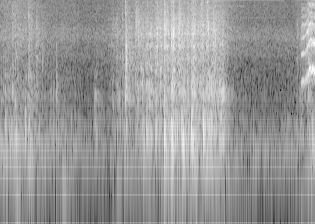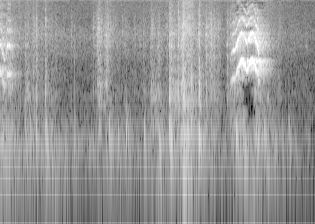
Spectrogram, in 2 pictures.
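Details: Newly hatched baby cockatiel chick: two short, raspy, wavering chirps near the middle and end, separated by soft shuffling and scratching sounds in a small indoor space.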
